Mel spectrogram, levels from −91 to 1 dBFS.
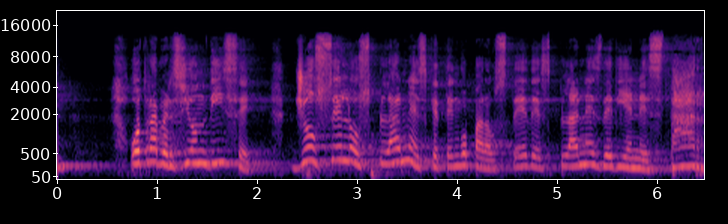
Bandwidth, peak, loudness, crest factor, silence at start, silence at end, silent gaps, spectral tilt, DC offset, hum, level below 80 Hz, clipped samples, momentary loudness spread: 13.5 kHz; -16 dBFS; -37 LUFS; 22 dB; 0 s; 0 s; none; -2.5 dB/octave; under 0.1%; none; -76 dBFS; under 0.1%; 10 LU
